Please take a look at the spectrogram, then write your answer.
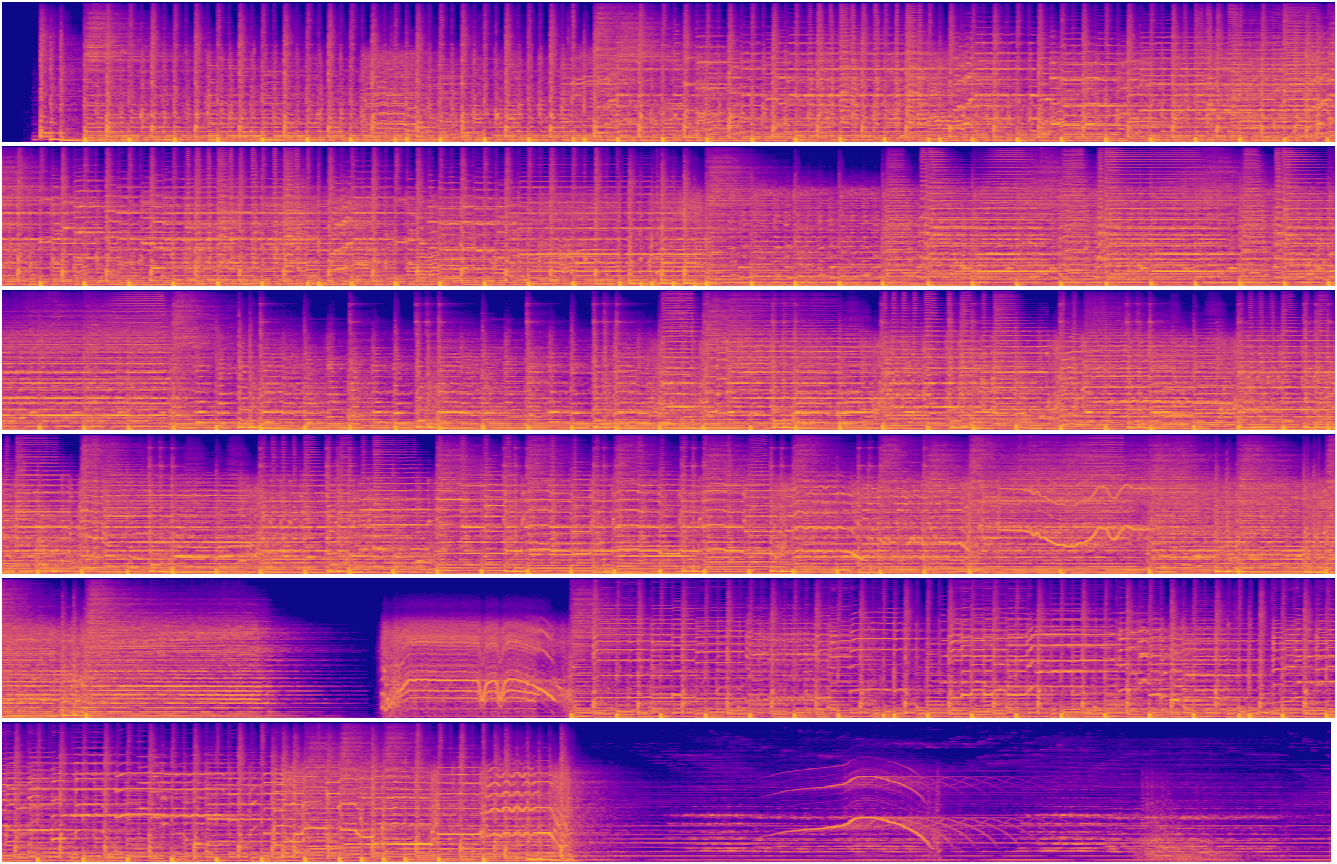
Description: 섹소폰 솔로 파트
